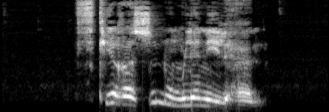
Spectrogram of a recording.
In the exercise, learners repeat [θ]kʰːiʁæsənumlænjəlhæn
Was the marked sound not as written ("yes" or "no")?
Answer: yes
